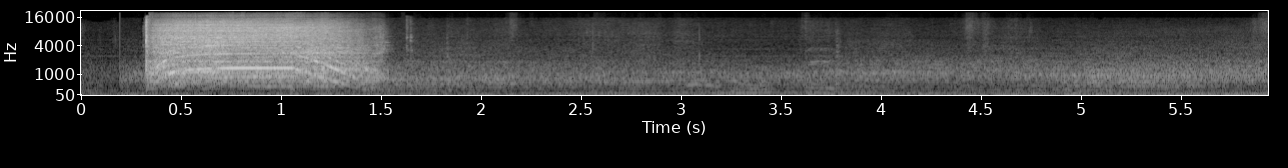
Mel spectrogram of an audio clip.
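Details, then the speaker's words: 2004 Toyota Sienna that won't start: about a second of harsh, high whirring whine with wavering pitch, then stops without the engine catching; failing starter, to be replaced. "all right all right his starters toast so we'll go ahead and get a starter ordered"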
